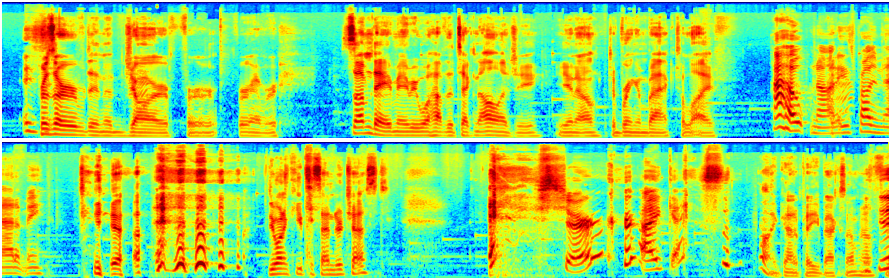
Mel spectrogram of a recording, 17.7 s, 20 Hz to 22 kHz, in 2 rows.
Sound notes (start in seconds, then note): 9.7 laughs; 14.2 laughs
